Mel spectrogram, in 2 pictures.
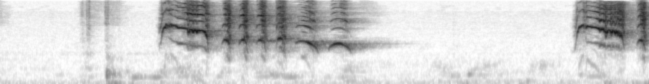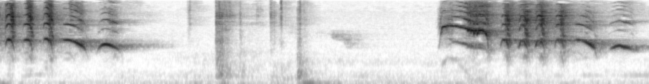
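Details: Javan pied starling singing in the rapid 'full tembakan' style: three loud bursts of harsh chattering, stacked notes with descending whistled slurs, about every two and a half seconds, with quiet gaps between.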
